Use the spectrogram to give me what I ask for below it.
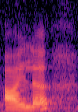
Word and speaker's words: Isla: and it's with an a-i-l-a still the same pronunciation so isla but just with a different spelling so yeah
